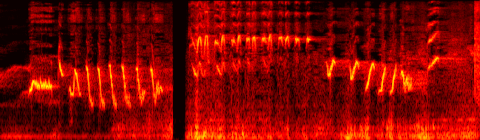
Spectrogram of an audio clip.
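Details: White-rumped shama song used to provoke rival birds: a fast run of about ten sharp rising notes, a pause, then high thin whistles and another series of rising upslurred notes, with low background hum.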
